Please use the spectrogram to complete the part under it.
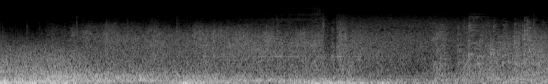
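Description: Shells explode with deep rumbling blasts.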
